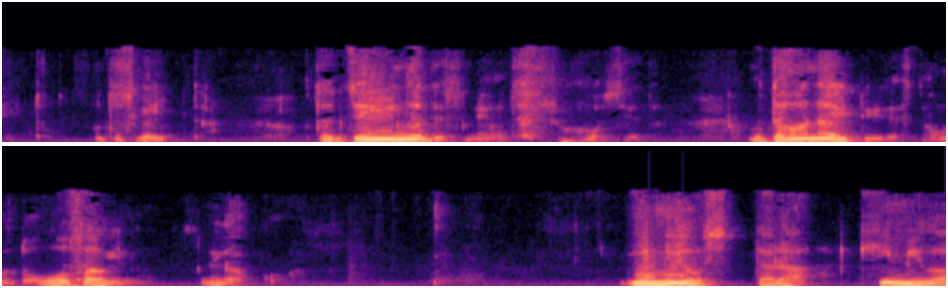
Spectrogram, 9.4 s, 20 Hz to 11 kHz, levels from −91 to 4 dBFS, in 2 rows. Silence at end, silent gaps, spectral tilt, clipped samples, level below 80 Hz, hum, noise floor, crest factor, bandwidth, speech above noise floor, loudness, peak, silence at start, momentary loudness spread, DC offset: 0 s; none; -7.5 dB/octave; under 0.1%; -46 dBFS; none; -54 dBFS; 16 dB; 7.8 kHz; 41 dB; -14 LUFS; 0 dBFS; 0.45 s; 23 LU; under 0.1%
